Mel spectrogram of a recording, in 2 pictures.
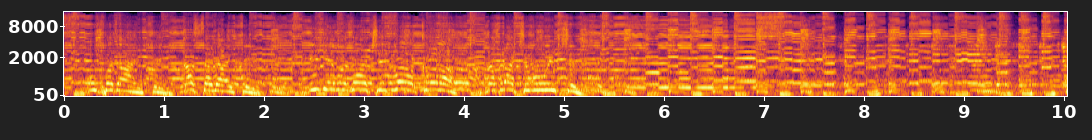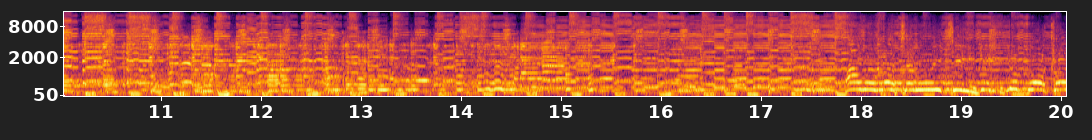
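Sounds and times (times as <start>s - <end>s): folk band over loudspeakers: 0.0s - 20.0s.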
